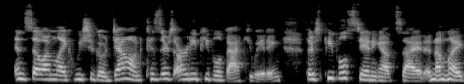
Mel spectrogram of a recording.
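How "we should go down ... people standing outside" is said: normal talking voice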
